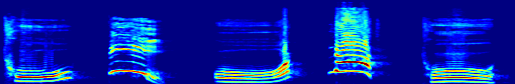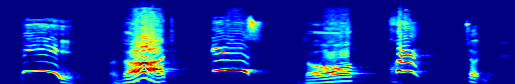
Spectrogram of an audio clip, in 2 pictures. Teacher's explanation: the arrangement of syllables where you have one that is deep and then another that's high. So deep, high, deep, high, deep, high, deep, high, deep, high. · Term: iambic pentameter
